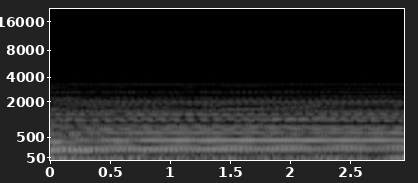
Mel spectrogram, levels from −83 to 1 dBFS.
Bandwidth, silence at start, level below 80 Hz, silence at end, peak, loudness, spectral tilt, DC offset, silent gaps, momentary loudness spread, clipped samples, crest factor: 4.9 kHz; 0 s; -54 dBFS; 0 s; -30 dBFS; -42 LUFS; -9 dB/octave; under 0.1%; none; 1 LU; under 0.1%; 12 dB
